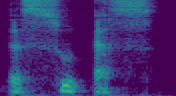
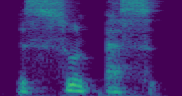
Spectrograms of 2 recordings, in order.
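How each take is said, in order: First: The word 'as' ends in a hissing s. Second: The word 'as' ends in a buzzing z. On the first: The speaker calls it wrong. "I'm not saying" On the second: The speaker calls it right. "These are Z's. They're not s"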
